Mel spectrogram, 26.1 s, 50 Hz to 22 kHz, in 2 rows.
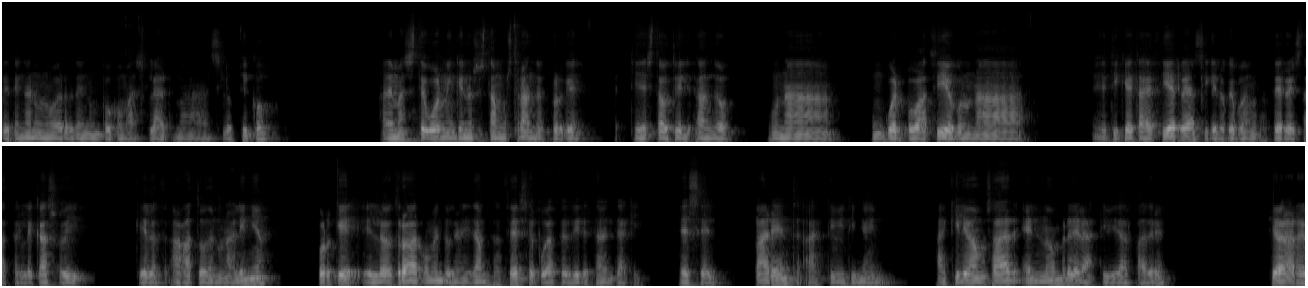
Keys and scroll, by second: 2.0 ctrl+v, 12.6 alt+Return, 21.3 Return, 25.3 Return, 25.5 shift+F10.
